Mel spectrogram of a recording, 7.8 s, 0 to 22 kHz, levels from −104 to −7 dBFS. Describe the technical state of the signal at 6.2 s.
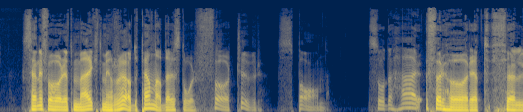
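At 6.2 s a level change of roughly 20 dB is being applied in coarse 3 dB jumps with no smoothing between them, about twenty times a second, from 5.99 to 6.36 s. This is zipper noise: each abrupt gain jump puts a small discontinuity into the speech waveform, so a rapid ticking or zipping rides on top of the speech for that span while its level moves, instead of a clean, continuous fade.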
